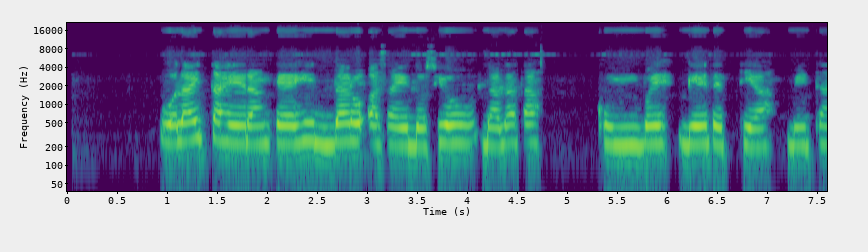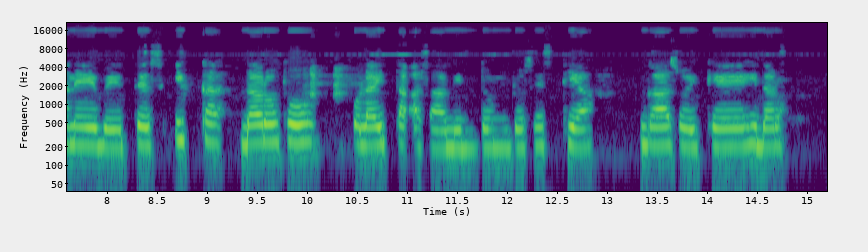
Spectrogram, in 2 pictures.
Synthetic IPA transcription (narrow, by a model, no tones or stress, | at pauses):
wɔlɐjt̪ːɐɦe̞ːɾɐŋkeːɦɪd̪ɐɾɔʔɐsɐjd̪ɔsɪjɔd̪ɐɡɐt̪ɐ | kʊmbɛɡe̞ːt̪ɛt̪ːɪjabiːt̪ːɐne̞ːbe̞ːt̪ːe̞ːs | ɪkːɐ | d̪ɐɾɔt̪oːɔlɐjt̪ːɐʔɐsaːɡɪd̪ːɔnd̪ɔsɛt̪ːɪja | ɡaːsɔjkeːhɪd̪ɐɾɔ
